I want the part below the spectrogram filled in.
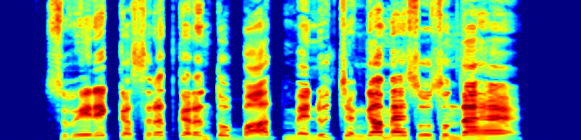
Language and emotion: Punjabi, happy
